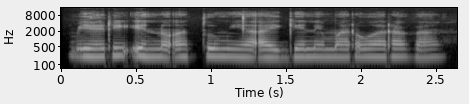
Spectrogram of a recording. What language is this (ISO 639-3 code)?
kik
